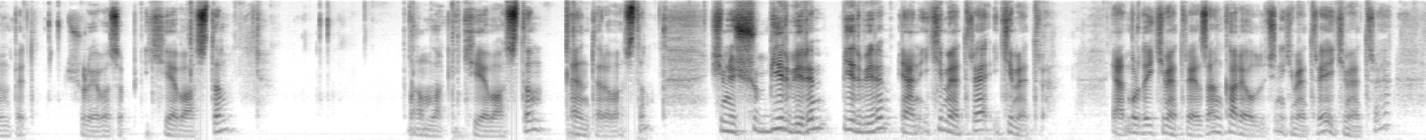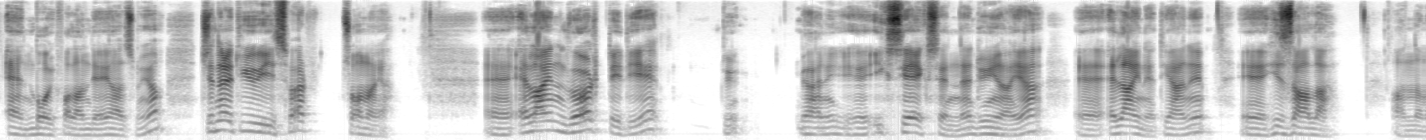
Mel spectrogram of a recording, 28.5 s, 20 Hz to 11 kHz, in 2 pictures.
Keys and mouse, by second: 0.7-2.6 drag, 3.4-6.7 drag, 7.3 middle click.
